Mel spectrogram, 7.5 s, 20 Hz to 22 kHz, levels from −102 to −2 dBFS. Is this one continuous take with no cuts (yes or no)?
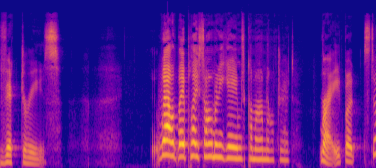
no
